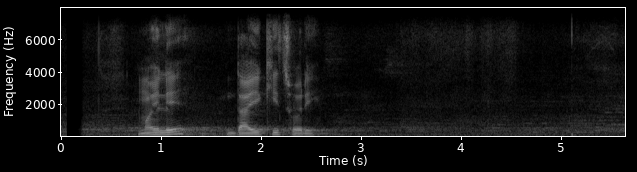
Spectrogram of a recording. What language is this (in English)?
Nepali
